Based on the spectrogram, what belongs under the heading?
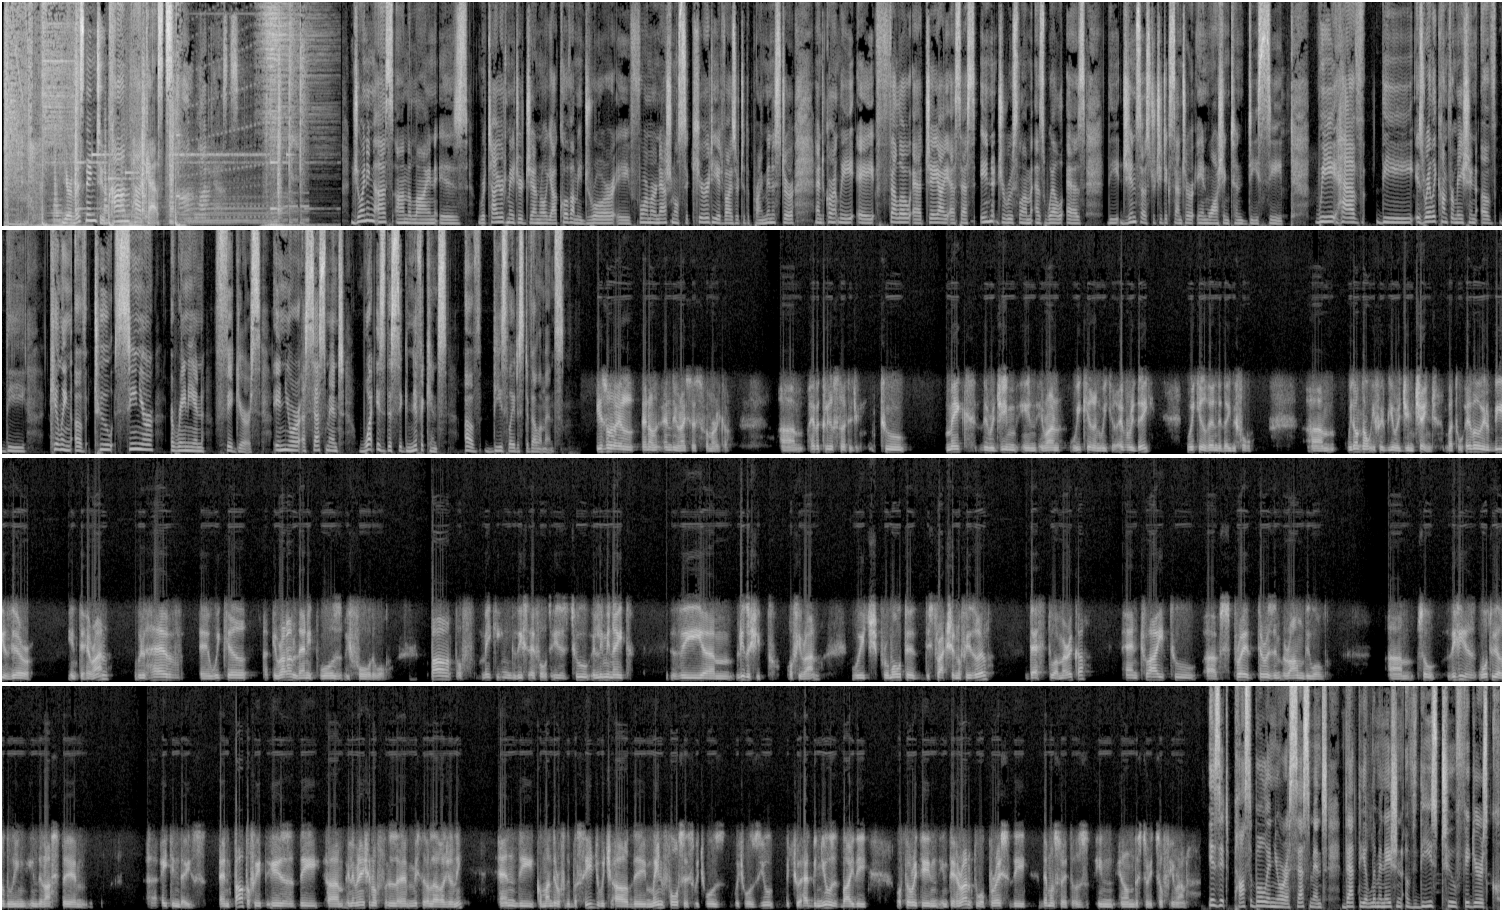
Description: Listen to the full interview by pressing the play button above, or by accessing the interview on Kan’s website by clicking here.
